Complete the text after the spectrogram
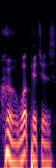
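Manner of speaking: put-on scoffing. Retelling his reply when asked about missed pitches, imitating someone scoffing.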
